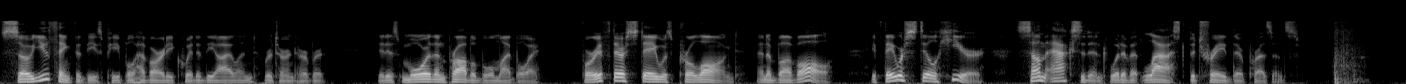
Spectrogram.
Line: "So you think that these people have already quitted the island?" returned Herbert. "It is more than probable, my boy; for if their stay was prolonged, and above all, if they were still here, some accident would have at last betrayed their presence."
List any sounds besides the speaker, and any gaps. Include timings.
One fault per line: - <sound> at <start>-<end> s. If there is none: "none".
- thud at 13.3-13.7 s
